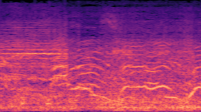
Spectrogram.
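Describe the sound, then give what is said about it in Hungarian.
Celebrating crowd in Timbuktu waving French and Malian flags after French troops entered the city: a dense, continuous hubbub of many voices, with high wavering vocal tones rising and falling above the steady noise. “Francia és Mali zászlókat lengető tömeg örömünnep Timbuktuban, miután bevonultak a városban francia csapatok”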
